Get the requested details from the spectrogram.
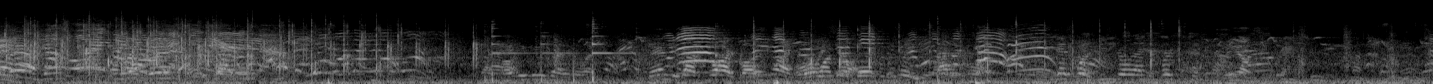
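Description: Young girls shout and cheer outdoors.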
